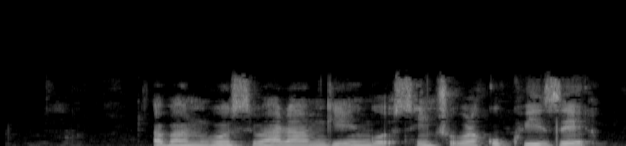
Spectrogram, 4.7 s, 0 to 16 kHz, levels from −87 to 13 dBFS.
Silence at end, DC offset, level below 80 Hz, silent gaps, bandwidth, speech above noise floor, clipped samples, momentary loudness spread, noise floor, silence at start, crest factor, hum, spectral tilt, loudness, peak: 0.25 s; under 0.1%; -60 dBFS; none; 8.2 kHz; 43 dB; under 0.1%; 5 LU; -69 dBFS; 1.15 s; 18 dB; none; -5 dB/octave; -27 LUFS; -10 dBFS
